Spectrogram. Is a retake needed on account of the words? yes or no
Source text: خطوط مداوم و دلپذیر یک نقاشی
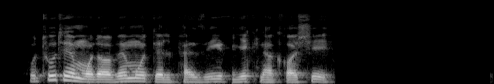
no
